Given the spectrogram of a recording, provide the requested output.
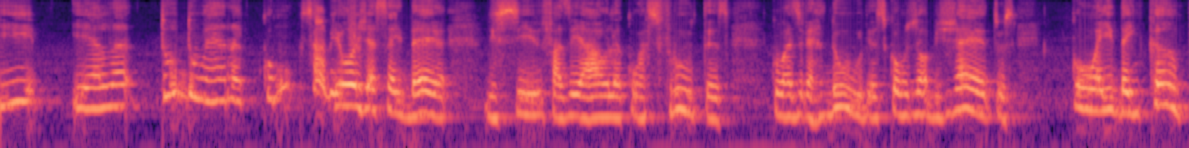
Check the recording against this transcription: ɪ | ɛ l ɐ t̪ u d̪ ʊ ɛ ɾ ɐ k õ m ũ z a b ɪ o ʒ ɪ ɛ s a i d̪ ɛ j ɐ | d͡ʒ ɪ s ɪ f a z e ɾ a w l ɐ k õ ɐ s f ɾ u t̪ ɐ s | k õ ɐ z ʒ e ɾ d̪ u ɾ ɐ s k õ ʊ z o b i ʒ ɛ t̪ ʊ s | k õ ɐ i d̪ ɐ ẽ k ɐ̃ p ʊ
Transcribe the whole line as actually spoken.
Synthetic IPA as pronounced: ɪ | ɛ l ɐ t̪ u d̪ ʊ ɛ ɾ ɐ k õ m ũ s a b ɪ o ʒ ɪ ɛ s ɐ i d̪ ɛ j ɐ | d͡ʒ ɪ s ɪ f a z e ɾ a w l ɐ k õ ɐ s f ɾ u t̪ ɐ s | k õ ɐ z v e ɾ d̪ u ɾ ɐ s k õ ʊ z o b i ʒ ɛ t̪ ʊ s | k õ ɐ i d̪ ɐ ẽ k ɐ̃ p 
